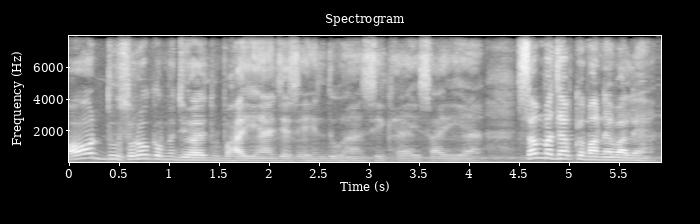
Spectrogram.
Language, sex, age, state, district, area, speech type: Urdu, male, 60+, Bihar, Khagaria, rural, spontaneous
